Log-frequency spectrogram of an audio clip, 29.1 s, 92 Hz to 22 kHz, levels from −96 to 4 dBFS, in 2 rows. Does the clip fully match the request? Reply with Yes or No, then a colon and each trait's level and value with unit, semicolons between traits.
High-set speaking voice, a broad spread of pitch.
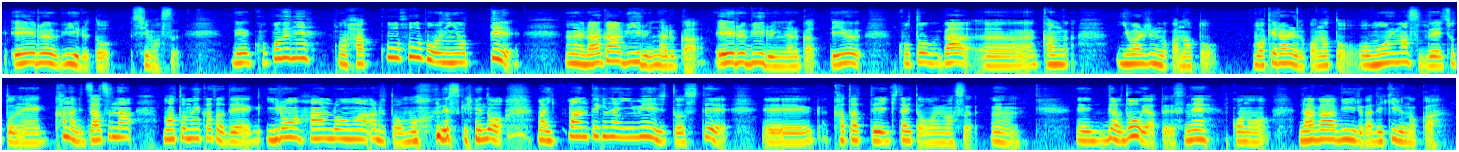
No: high, 210 Hz; average, 3.5 semitones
